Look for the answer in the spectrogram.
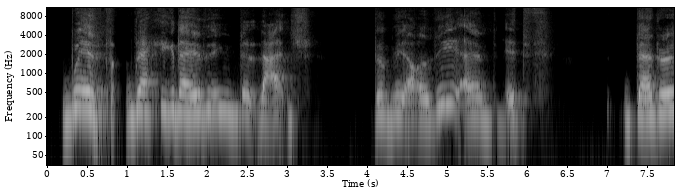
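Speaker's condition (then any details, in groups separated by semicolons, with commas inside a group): Cerebral palsy; spasticity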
